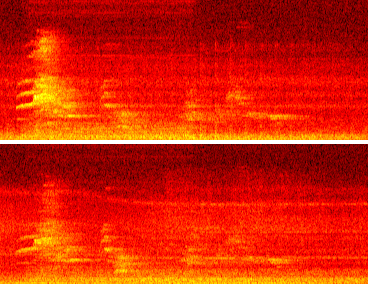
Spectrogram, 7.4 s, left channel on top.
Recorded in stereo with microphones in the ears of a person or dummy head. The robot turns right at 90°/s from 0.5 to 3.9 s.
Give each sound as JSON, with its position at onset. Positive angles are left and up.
{"t": 0.3, "sound": "a cat meowing", "side_deg": 50, "distance_m": 3.5}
